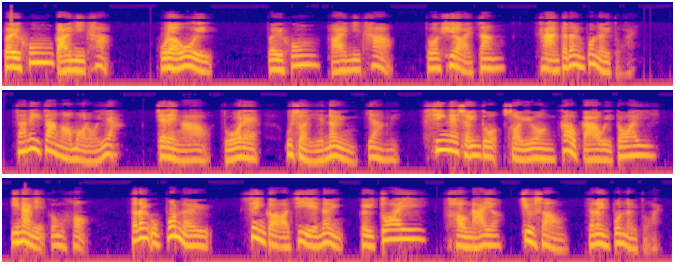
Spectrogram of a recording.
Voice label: Fuzhounese

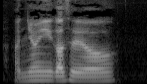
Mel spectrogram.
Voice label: goodbye, Korean

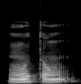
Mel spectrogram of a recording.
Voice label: understand, shanghainese

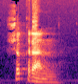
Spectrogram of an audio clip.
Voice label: thanks, lebanese

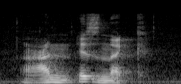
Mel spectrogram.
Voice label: excuse me, lebanese, arabic

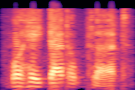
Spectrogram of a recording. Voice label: how to say, low saxon

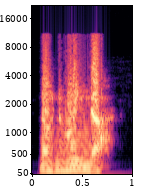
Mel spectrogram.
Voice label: have a nice day, west flemish

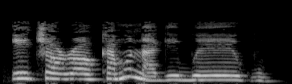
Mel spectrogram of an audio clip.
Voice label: dance, igbo

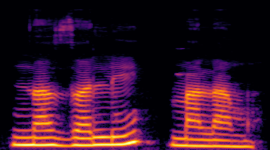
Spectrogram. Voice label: fine, Lingala; Nazali malamu; (I'm well)

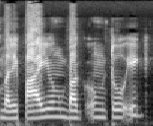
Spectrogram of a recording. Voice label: new year, cebuano; Malipayong Bag-ong Tuig

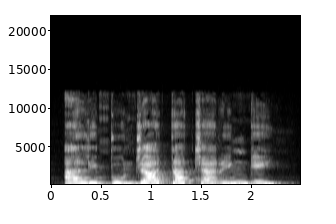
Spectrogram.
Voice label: have a nice day, kichwa

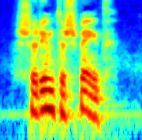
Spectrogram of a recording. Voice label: get well soon, albanian

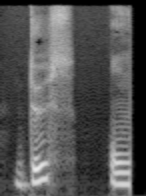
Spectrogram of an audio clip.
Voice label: I'm from, Breton; Deus ... on

